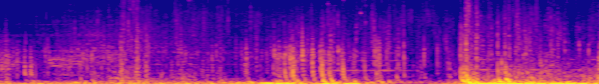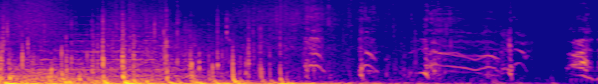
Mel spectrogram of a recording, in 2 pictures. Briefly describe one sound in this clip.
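Debris and rubble crash down.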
